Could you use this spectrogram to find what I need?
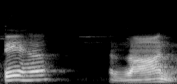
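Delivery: very slow Tehran, split as तेह... रान; drawn-out dictation of तेह, then रान; syllable by syllable. Shown as a demonstration. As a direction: say Tehran in two parts with a long pause. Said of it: "देखिएगा second place पे".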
